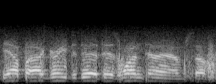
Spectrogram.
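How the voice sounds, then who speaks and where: Ham operator over static-filled radio. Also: male voice, fairly high pitch, fairly even intonation, moderate pace. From Texas. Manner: chatty, easygoing radio talk with roger and call signs. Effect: voice heard over a two-meter radio with static. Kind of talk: amateur radio net chatter. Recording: muffled radio audio with clear static hiss.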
